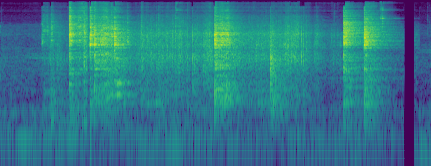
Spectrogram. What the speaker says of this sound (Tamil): இதனால் இது மட்டும் எடுத்துகிட்டு மீதி மிளகா வறுத்துடலாம்.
